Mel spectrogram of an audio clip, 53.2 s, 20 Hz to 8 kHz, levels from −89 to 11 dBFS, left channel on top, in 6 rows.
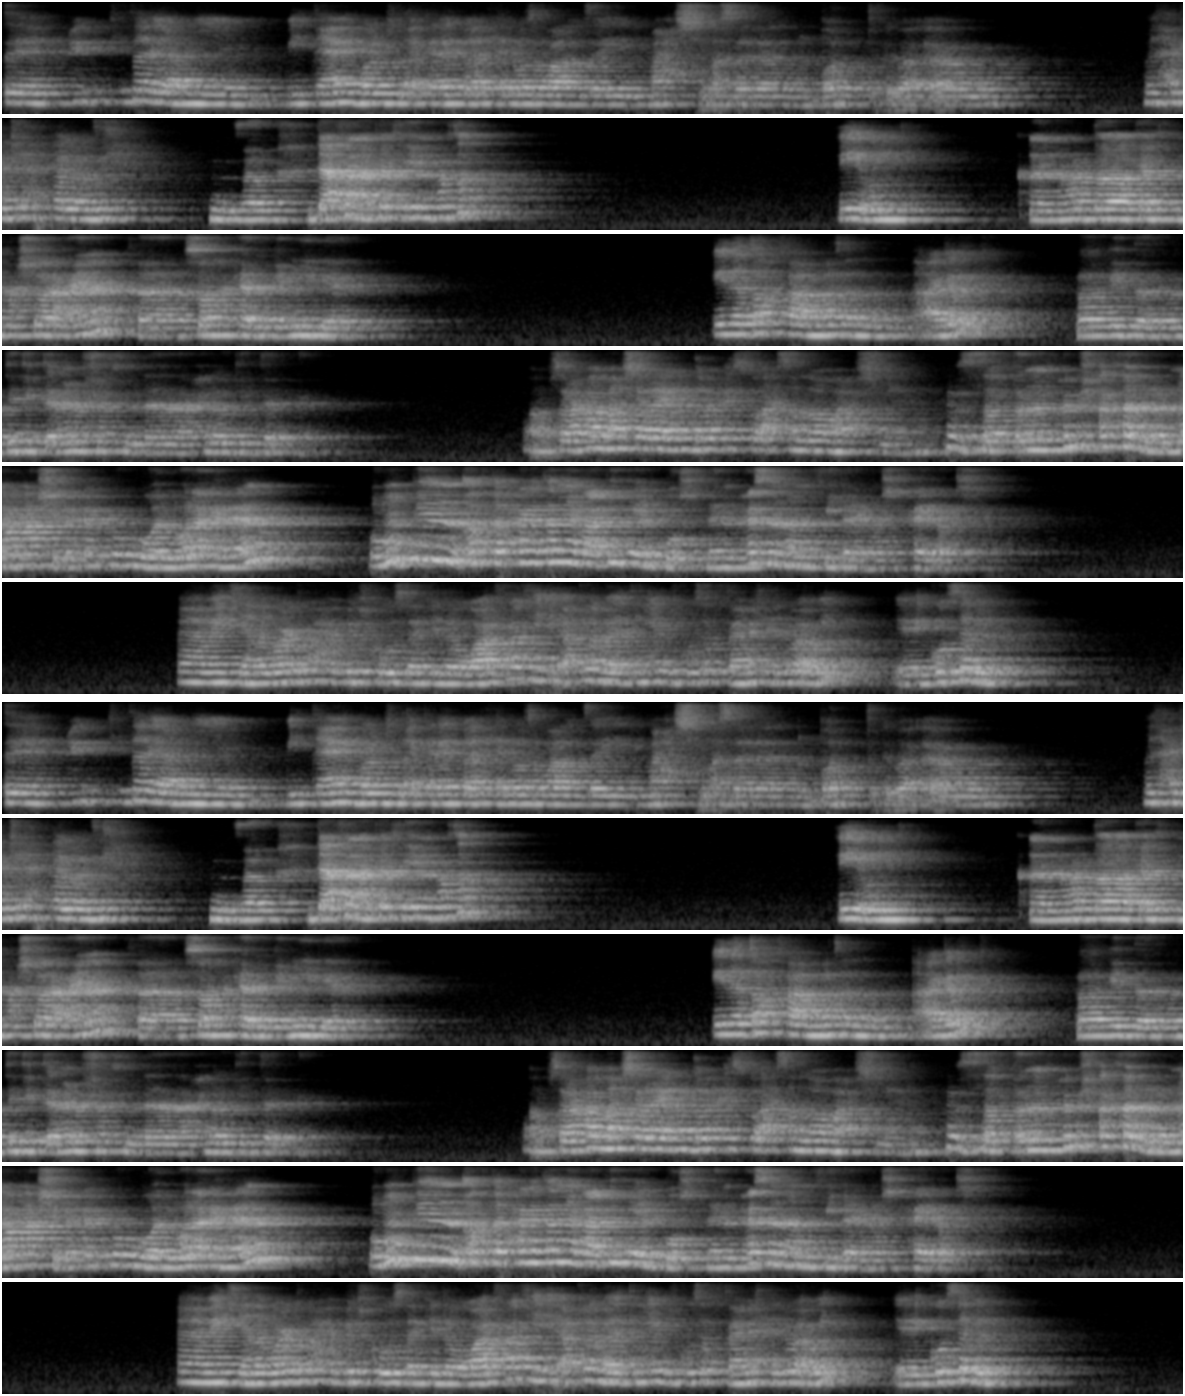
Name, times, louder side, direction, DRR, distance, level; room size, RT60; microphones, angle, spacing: voice 1, 0.0-6.3 6.6-7.4 8.6-9.8 15.1-15.6 23.0-25.0 30.5-33.5 45.6-50.5 50.9-51.7, right 1 dB, 80° right, -6 dB, 1.1 m, -22 dB
voice 2, 10.4-12.4 16.6-20.3 25.8-28.7 33.6-37.4 38.2-42.7, equal, 5° right, -6 dB, 0.3 m, -20 dB
4.1 x 2.0 x 2.9 m, 1.2 s
head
